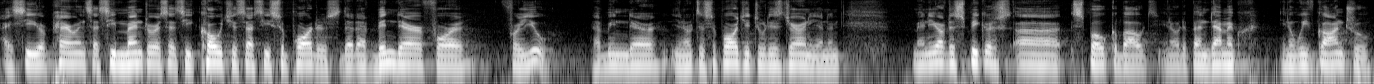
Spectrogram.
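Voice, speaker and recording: A man's voice: mid-range voice, level tone, normal speed, darkish tone. A middle-aged man with a Dutch accent giving a casual, rambling graduation speech in a large hall, full of fillers and restarts. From Netherlands. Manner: conversational, many fillers and restarts. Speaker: guest speaker.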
